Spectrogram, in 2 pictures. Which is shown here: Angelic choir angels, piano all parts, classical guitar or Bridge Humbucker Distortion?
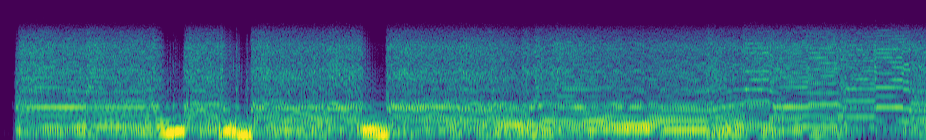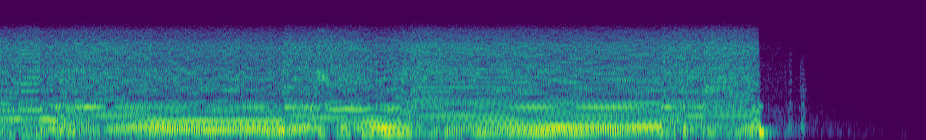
Bridge Humbucker Distortion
